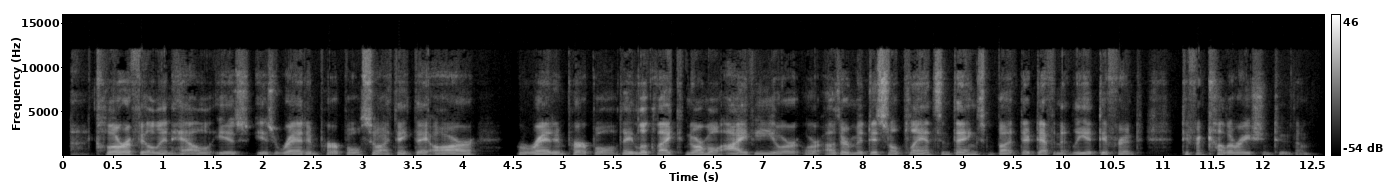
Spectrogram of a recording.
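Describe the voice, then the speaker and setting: A man chatting casually as a player in a tabletop role-playing game, hesitant and thinking aloud. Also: fairly low pitch.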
